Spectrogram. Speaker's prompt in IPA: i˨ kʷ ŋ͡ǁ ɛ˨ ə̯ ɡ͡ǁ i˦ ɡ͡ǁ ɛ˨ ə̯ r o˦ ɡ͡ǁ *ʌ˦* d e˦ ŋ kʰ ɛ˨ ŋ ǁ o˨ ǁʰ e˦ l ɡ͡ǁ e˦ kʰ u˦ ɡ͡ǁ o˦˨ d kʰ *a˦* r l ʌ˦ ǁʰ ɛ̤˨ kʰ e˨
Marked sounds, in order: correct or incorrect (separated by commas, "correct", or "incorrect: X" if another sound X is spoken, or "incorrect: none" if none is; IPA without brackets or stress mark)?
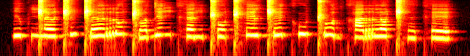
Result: incorrect: ʌ˨, incorrect: a˨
